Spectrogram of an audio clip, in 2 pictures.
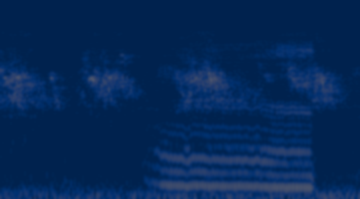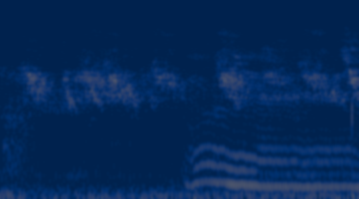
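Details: In the morning, a pet male red fox rescued from a fur farm gives two drawn-out, tonal whines while lying in bed, each whine dipping slightly and then holding steady.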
